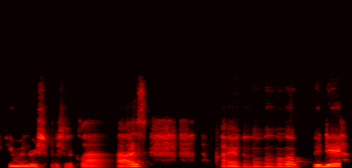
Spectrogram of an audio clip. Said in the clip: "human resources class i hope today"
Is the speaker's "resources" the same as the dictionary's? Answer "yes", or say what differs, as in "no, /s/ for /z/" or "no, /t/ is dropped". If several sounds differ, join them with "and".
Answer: no, /z/ is dropped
